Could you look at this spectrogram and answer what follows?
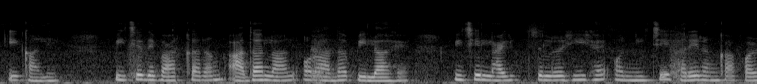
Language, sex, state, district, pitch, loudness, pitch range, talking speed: Hindi, female, Uttar Pradesh, Jalaun, 195 Hz, -27 LUFS, 180-205 Hz, 190 wpm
